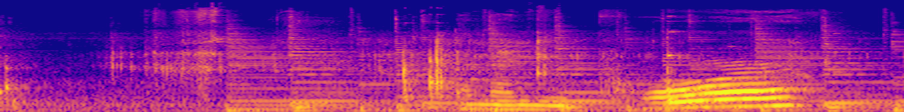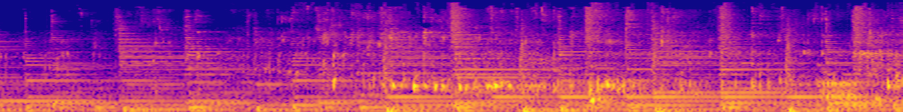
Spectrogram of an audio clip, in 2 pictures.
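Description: Liquid poured into a crystal glass while making a vodka gimlet, a short gurgling fill with rising pitch in the middle, close and clear, followed by clinks and handling sounds.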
